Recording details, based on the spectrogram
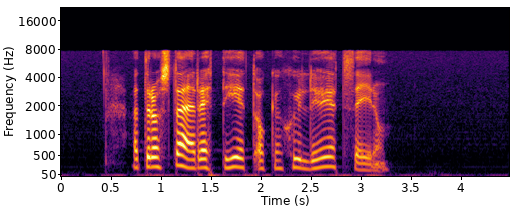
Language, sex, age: Swedish, female, 25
